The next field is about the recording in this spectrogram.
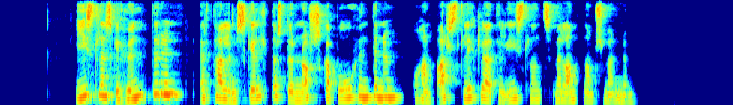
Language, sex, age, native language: Icelandic, female, 50-59, Icelandic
